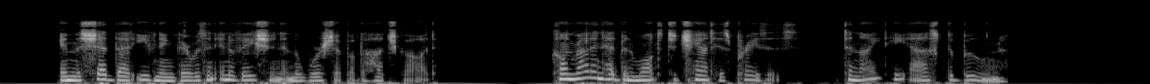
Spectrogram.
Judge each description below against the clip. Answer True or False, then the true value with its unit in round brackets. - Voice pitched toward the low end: False (195 Hz)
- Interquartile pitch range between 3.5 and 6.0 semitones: True (3.9 semitones)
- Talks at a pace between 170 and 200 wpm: False (155 wpm)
